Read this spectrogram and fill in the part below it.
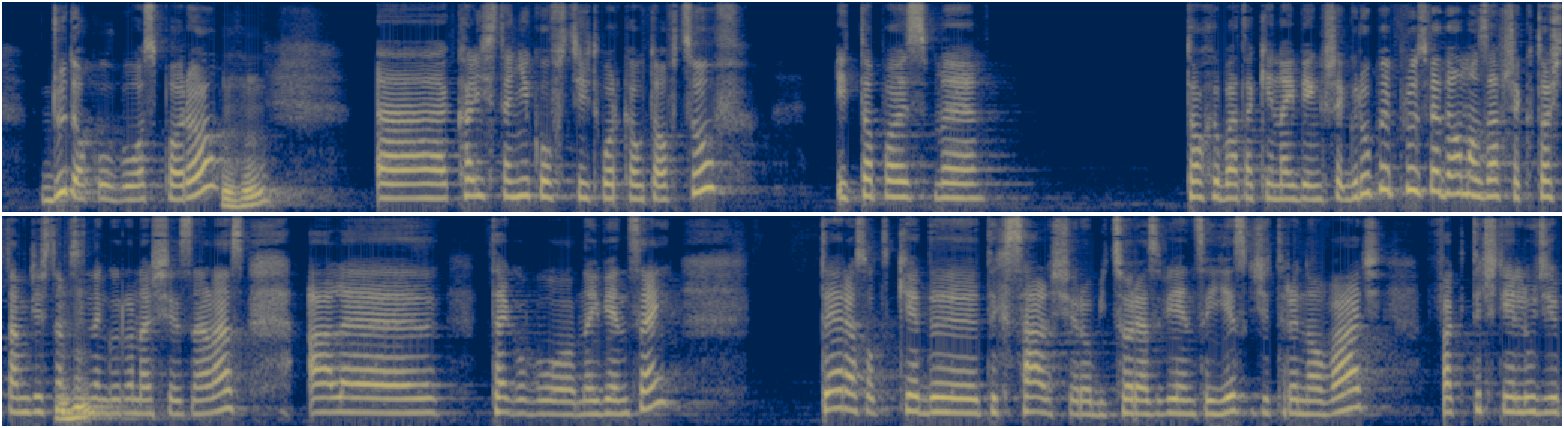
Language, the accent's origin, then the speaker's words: Polish; Tricity, Pomeranian Voivodeship, Poland; Ja jestem z Trójmiasta.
